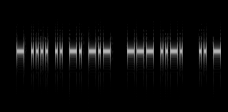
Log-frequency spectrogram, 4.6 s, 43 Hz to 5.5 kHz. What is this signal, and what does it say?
Morse code, heard as a keyed tone, about 25 wpm, 600 Hz. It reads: THINK OF IT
